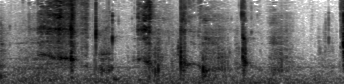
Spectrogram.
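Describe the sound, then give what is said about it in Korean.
A crisp green Aori apple (a distinct apple variety, not an unripe apple) is bitten with a loud, juicy crunch, followed by a few sharper crunching chews at irregular intervals over a faint background hiss, with no talking. “요게 보기에는 새파란 게 풋사과처럼 들이고 보이도 사실은 아예 종이 다른 사과다.”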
